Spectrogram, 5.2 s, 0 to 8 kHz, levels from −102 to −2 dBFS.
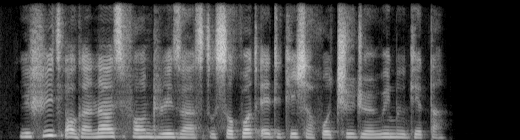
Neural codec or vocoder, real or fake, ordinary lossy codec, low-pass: codec, 16 kHz, 1 kbps, FunCodec, trained on Chinese and English, 50 frames a second; fake; none; none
